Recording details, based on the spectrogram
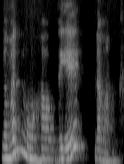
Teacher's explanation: it nasalizes, takara becomes nakara because makara follows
